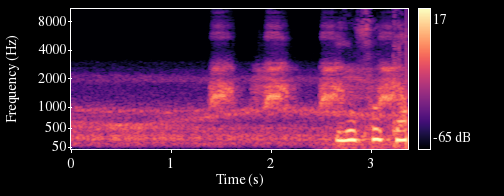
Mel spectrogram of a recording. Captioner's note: crows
